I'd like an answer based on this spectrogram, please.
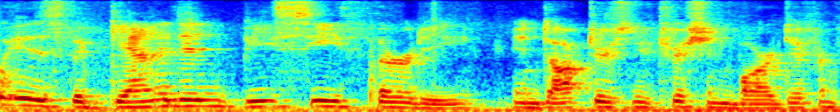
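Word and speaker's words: GanedenBC30: yeah uh this product is a spore base pronounce it again it is uh gannadin bc30 yeah that is the trademark name of the spore bio yeah ganondon bc30 i always mispronounce ganadin um this is uh uh one of a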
